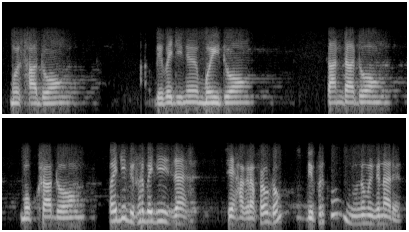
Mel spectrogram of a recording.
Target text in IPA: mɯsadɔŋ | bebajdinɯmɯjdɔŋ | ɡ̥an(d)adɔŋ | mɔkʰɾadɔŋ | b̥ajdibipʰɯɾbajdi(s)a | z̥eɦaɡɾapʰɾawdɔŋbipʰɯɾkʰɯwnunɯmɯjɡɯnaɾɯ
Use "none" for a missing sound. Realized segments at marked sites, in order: d, z

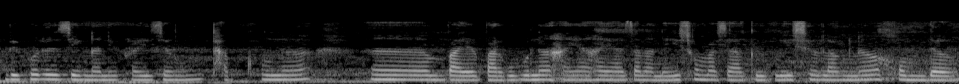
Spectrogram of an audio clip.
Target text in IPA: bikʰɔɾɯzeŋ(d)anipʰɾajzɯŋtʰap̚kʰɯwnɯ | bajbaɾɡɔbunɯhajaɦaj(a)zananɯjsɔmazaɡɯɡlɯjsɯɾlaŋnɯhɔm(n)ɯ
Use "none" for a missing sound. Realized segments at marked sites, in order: n, a, d

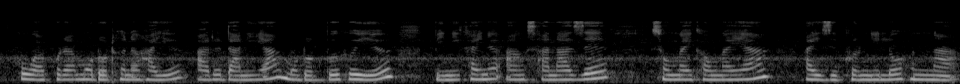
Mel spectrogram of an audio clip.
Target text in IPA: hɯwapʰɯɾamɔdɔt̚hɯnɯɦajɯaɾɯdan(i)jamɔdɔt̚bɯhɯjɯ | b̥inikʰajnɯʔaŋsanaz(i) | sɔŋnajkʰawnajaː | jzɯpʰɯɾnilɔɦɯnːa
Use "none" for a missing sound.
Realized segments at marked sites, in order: i, e

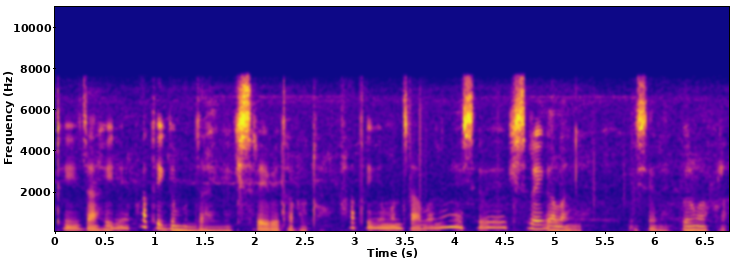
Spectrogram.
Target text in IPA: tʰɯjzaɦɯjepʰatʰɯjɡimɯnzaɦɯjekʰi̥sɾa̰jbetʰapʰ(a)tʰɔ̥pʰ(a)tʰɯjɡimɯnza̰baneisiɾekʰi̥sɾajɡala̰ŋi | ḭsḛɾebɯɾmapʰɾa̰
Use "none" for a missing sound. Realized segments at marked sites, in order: a, a

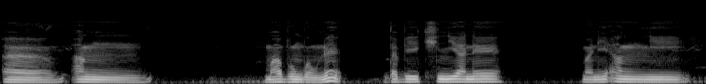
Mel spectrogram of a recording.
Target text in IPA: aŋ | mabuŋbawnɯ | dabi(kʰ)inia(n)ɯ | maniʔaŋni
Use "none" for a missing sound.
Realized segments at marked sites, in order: kʰ, n

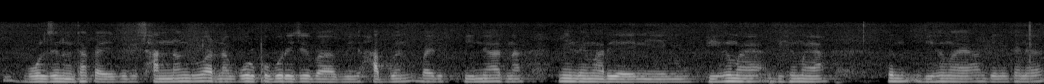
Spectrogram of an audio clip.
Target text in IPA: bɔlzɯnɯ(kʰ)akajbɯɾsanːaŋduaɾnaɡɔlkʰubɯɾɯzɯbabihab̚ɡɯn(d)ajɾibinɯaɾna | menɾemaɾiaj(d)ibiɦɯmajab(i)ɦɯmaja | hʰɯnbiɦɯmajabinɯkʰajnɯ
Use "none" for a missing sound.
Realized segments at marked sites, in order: tʰ, b, n, i

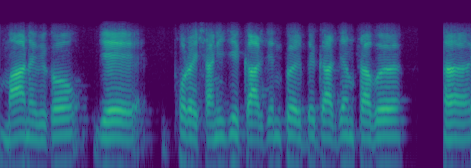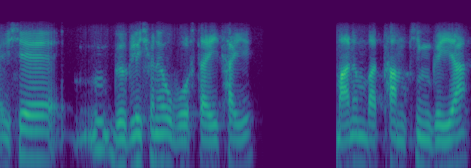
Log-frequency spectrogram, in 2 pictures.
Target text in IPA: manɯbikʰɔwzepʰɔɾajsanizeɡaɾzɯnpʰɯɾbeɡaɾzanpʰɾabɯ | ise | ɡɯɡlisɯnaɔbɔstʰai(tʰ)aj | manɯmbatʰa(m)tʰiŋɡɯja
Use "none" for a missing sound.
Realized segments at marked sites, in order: tʰ, m

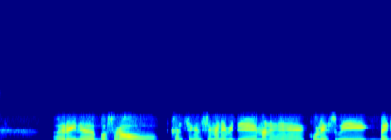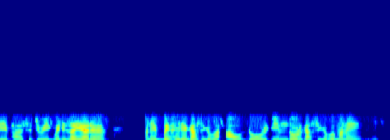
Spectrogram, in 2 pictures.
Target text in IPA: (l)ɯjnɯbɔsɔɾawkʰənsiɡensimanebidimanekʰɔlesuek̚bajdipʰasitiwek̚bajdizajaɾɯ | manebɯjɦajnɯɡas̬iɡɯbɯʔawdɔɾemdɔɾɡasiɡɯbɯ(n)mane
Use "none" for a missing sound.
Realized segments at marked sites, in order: ɾ, none

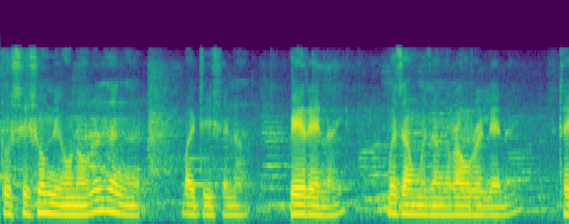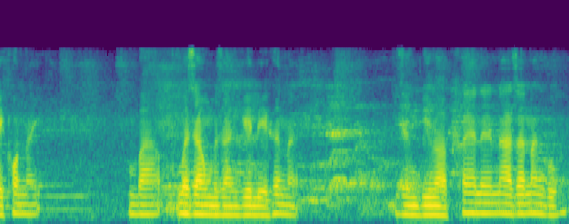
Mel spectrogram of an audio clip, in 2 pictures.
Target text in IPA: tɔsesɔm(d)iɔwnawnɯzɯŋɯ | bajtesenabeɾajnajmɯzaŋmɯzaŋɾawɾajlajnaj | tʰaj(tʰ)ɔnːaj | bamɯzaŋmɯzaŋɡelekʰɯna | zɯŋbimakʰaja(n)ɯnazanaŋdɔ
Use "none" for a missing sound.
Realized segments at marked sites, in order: n, kʰ, n

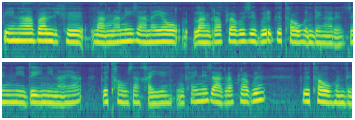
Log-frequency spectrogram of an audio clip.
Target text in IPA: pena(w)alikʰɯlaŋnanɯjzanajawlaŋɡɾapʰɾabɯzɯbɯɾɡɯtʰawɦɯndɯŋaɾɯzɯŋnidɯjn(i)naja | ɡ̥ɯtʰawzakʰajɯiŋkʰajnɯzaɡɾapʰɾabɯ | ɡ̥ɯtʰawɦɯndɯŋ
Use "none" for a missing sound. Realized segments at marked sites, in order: b, i

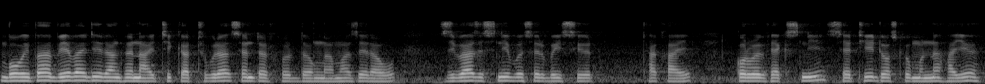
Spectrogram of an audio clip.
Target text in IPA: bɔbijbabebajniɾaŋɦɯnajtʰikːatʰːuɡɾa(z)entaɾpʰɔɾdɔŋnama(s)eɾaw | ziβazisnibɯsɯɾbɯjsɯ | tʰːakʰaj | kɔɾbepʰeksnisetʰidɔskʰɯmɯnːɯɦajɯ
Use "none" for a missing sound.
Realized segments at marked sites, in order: s, z

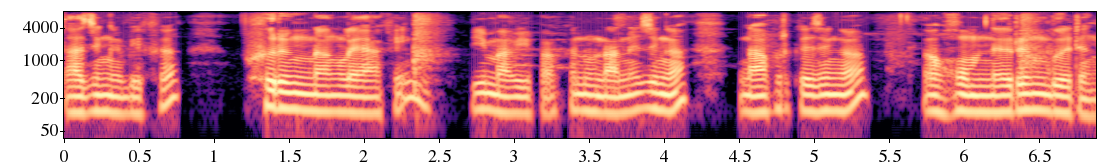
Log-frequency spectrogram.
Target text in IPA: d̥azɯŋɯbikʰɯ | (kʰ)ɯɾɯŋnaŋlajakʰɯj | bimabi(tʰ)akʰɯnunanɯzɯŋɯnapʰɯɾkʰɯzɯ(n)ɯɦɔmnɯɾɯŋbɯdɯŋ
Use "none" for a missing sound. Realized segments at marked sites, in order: pʰ, pʰ, ŋ

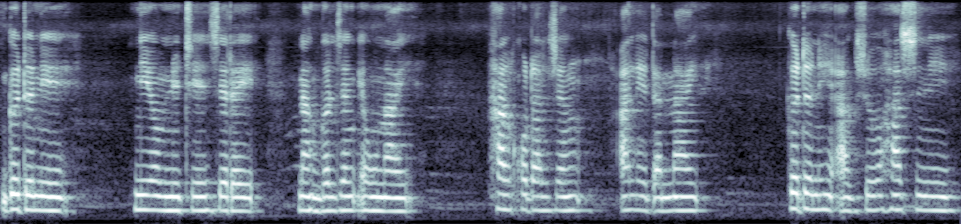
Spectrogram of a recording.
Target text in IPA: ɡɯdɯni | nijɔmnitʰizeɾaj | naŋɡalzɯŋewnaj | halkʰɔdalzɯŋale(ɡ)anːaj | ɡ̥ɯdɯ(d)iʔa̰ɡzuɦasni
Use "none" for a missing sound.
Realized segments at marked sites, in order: d, n

